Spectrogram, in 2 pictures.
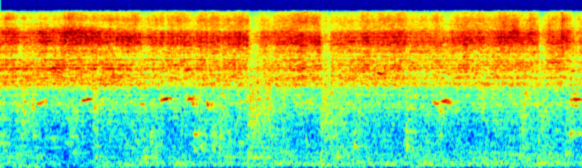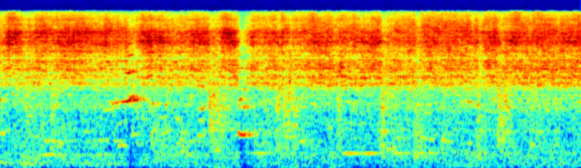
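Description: Small tank steam locomotive at work, with a steady hiss of steam over the low rumble of the train running on the rails.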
